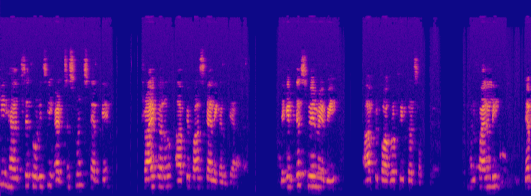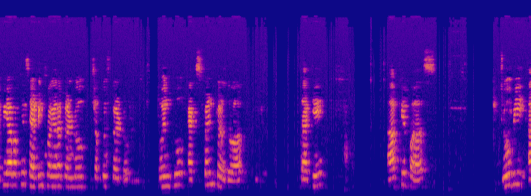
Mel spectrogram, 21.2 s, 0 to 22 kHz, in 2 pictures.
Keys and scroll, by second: 5.4 v, 16.5 v, 19.2 ctrl+alt+2, 20.4 ctrl+x.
